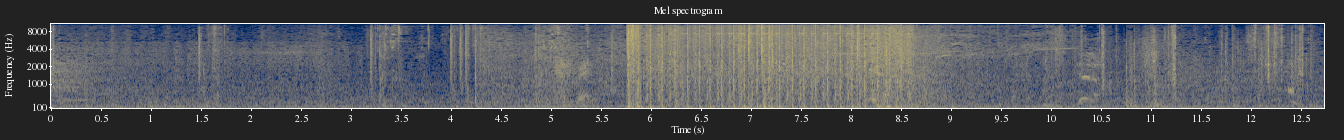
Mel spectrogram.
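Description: Ultimate Lepic weapon firing in the shooter game The First Descendant: scattered shots and mechanical clicks build into a loud, dense burst of rapid automatic fire lasting a few seconds, then drop back to lighter game sounds.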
